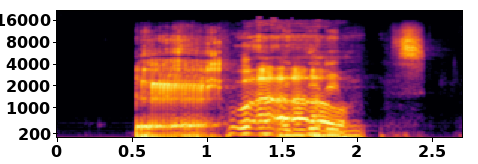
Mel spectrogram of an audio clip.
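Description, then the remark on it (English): A loud, drawn-out burp rumbles for well over a second, its pitch rising and warbling partway through, followed by a short breathy exhale. No one speaks over it. “Excuse me.”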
